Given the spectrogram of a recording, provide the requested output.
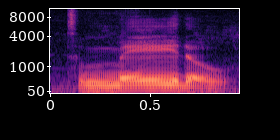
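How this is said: It is American, with the t sounding like d. "in other countries like United States of America, they would say or they pronounce exact like this"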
